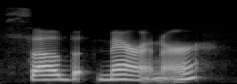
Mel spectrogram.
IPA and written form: ˌsʌbˈmæ.ɹɪn.ɚ (sub-mariner)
